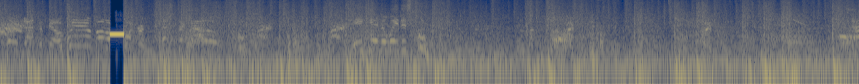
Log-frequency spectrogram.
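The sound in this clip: Gunfire in a video game shooter rattles almost continuously: many rapid shots and sharp impacts form a dense, loud, steady barrage throughout.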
